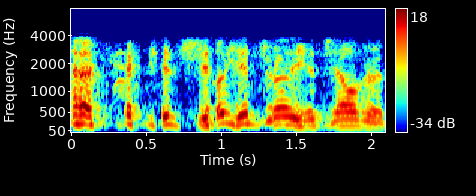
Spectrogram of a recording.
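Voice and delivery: laughing while speaking.

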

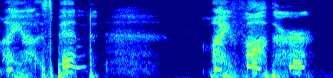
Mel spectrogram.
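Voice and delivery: put-on whisper between breathless gasps. Telling a story, the speaker acts out a woman in a circle, retelling a gasping voice. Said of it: "in a gasping voice".

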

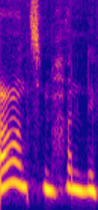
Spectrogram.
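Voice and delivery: very high-pitched cartoon bear voice. Joking about the Hundred Acre Woods, doing a Winnie the Pooh voice. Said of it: "you're doing Pooh".

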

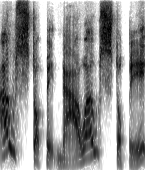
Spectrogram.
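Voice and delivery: put-on very slow, high, swooping, lilting English accent. Imitating a grandmother who always had an english accent: put-on english accent. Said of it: "her entire life she had an English accent".

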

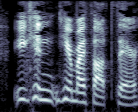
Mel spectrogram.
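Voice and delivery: ordinary delivery

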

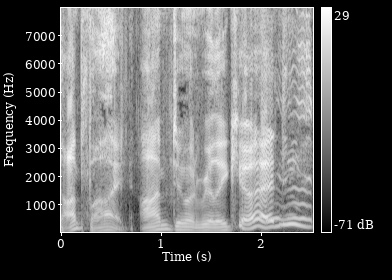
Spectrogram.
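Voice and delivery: slow, drawn-out voice, cracking and breaking. Showing how a friend's voice betrays real feelings, voice cracking. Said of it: "The voice cracks and betrays your real feelings".

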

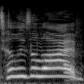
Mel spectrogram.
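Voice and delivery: put-on yelling. Retelling how sorority sisters reacted when she woke up: imitating friends yelling. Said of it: "They start yelling".

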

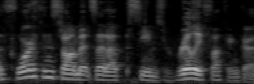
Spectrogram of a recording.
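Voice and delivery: ordinary talk

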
